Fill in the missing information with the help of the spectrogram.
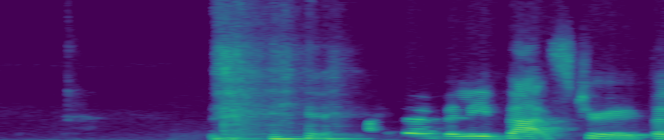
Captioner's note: laughs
